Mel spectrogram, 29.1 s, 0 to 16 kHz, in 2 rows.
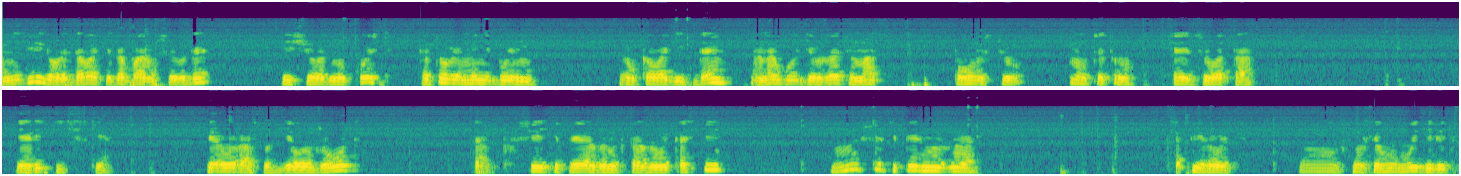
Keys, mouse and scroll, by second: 1.2 shift+d, 3.9 middle click, 9.0 g, 13.6 click, 14.9 g, 16.8 KP_1, 22.5 middle click, 25.2 shift+click, 26.5 shift+click, 28.0 shift+click.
